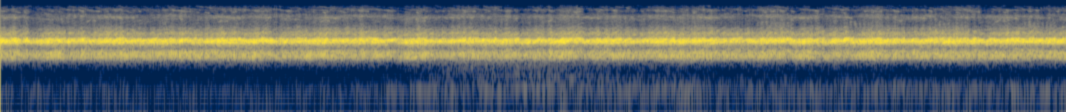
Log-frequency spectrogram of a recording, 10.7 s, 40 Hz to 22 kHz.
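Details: Pond frogs in a horse pasture, Zoom 6 recording, singing as a thick, constant high-pitched chorus; faint low rumbling sounds appear underneath partway through while the trilling carries on unbroken.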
